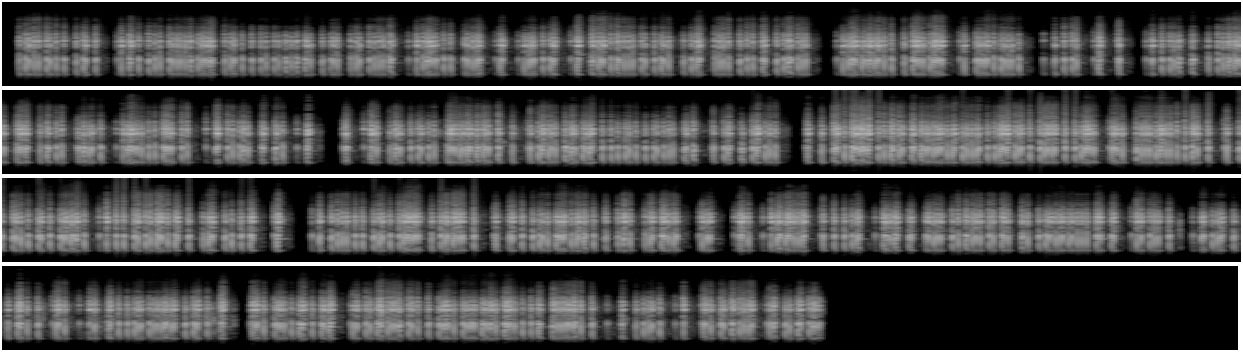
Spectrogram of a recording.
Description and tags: Radioactive Machine
Electric geiger counter ticking fast.
counter, digital, effect, electric, geiger, noise, radiation, radioactive, sound, tick, ticking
